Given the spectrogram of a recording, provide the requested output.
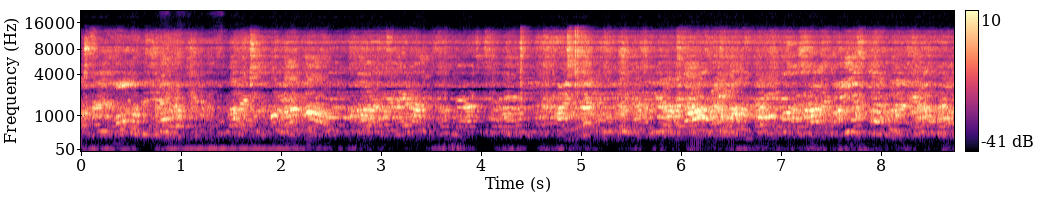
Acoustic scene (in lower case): crowded indoor space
